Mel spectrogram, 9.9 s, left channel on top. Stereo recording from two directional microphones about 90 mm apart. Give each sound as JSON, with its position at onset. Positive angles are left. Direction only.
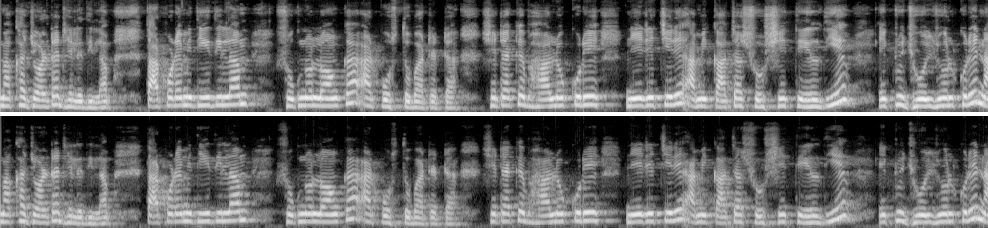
{"t": 0.0, "sound": "speech", "side_deg": 25}
{"t": 2.4, "sound": "speech", "side_deg": 15}
{"t": 8.9, "sound": "speech", "side_deg": 15}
